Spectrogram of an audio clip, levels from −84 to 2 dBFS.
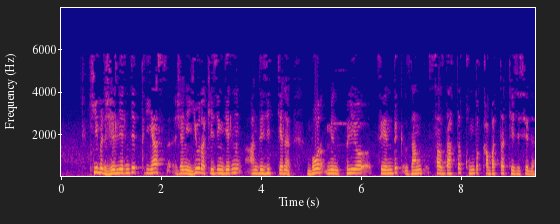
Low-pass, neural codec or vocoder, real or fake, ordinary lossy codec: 7.2 kHz; none; real; MP3, 24 kbps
